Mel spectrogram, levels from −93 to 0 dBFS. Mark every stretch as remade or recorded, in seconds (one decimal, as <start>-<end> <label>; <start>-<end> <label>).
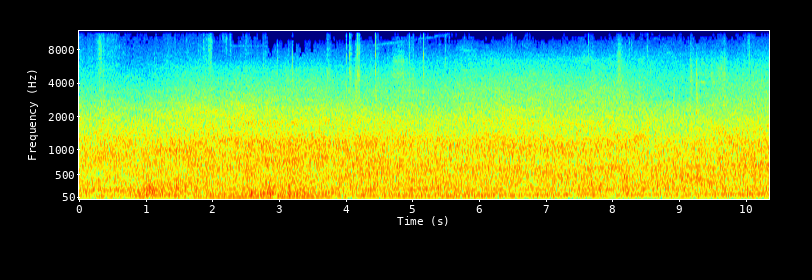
0.0-10.4 recorded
